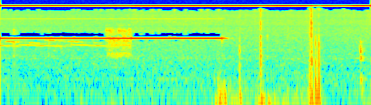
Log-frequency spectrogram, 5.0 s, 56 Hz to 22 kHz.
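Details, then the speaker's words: Mach 3 arcade game with Dexter laserdisc replacement board in attract mode: steady high whistle with warbling chirps through the speaker. The target data signal meant for the target decoder is audible, so the audio cables are reversed. "there's an easy way you can tell if you have your audio cables reversed when it gets uh a little way into the attract mode you're going to start hearing the the target signal that's supposed to go to the Target decoder"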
